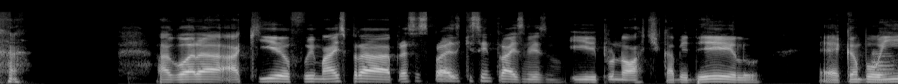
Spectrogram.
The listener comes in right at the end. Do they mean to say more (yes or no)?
no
